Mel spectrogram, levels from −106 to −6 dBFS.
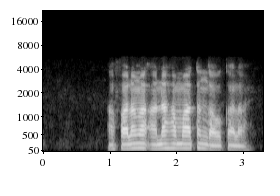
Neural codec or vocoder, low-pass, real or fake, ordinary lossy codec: none; 5.4 kHz; real; Opus, 32 kbps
